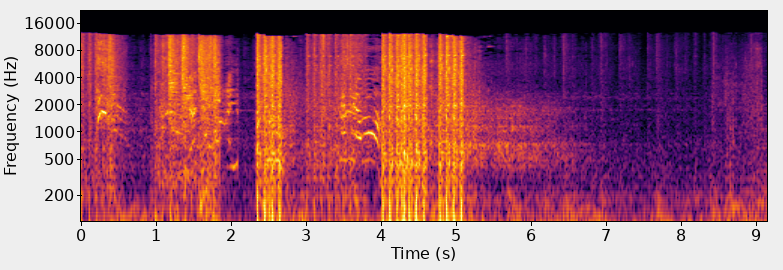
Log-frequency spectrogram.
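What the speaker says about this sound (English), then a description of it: "Shooting." Gunfire in Splinter Cell: Conviction comes as loud bursts of rapid automatic shots in separate volleys, then tails off into quieter background noise with a voice talking over it.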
